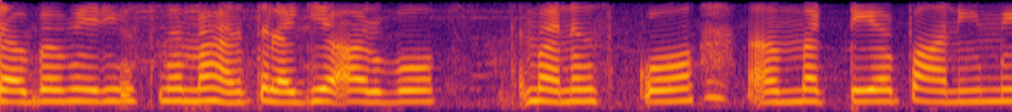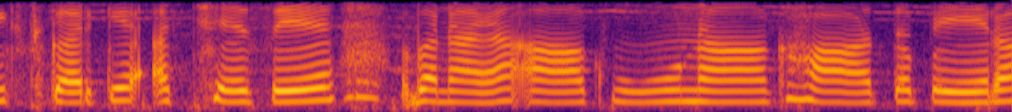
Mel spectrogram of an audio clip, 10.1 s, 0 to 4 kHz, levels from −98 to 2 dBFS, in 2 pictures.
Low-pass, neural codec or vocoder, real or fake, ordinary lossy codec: 3.6 kHz; none; real; none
